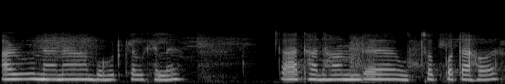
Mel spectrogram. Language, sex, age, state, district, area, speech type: Assamese, female, 30-45, Assam, Dhemaji, rural, spontaneous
